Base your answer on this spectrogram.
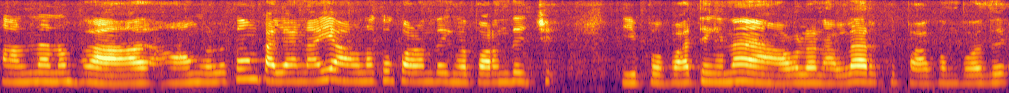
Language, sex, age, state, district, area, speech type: Tamil, female, 60+, Tamil Nadu, Mayiladuthurai, rural, spontaneous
